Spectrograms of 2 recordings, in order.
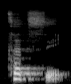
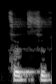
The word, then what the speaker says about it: tsetse: You can either pronounce this word as tsetse, as in tsetse fly, or you pronounce it as setse, which of course is applicable to this concept.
